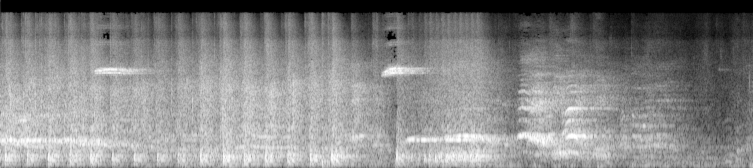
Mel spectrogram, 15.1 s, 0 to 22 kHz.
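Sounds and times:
rhythmic thumping: 0.0s - 7.1s
referee whistle blast: 1.8s - 2.9s, 7.6s - 8.7s.

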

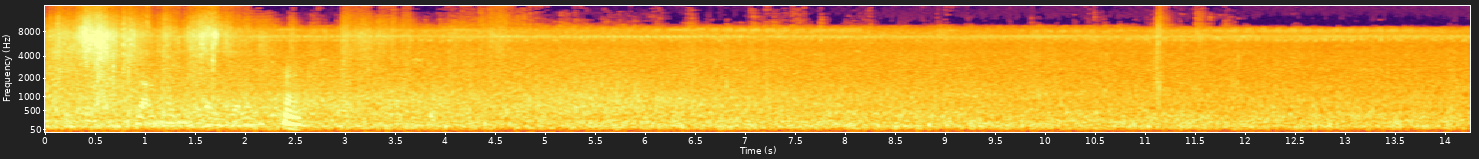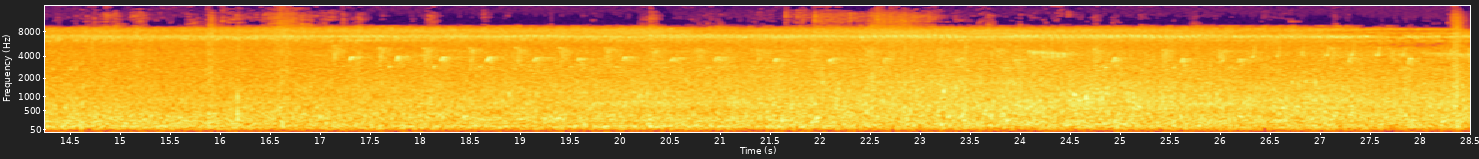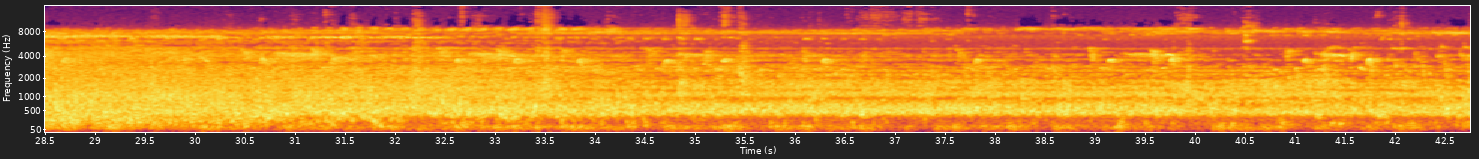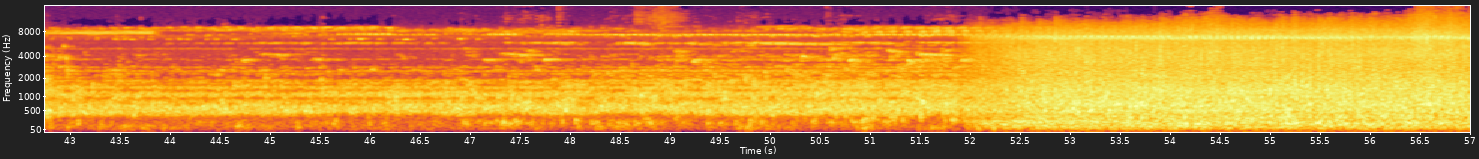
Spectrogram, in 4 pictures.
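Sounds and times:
steady hiss: 0.0s - 37.6s, 51.8s - 57.0s
insects chirping: 0.0s - 57.0s.

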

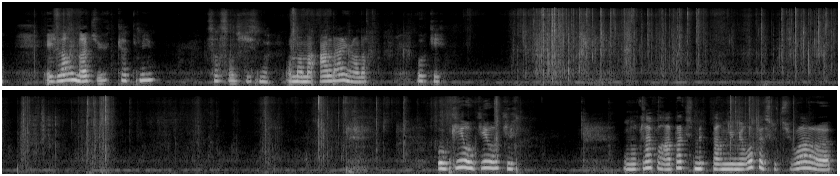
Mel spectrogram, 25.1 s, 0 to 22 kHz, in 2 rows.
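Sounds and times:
plastic bags crinkling: 7.6s - 20.3s, 23.0s - 24.6s.

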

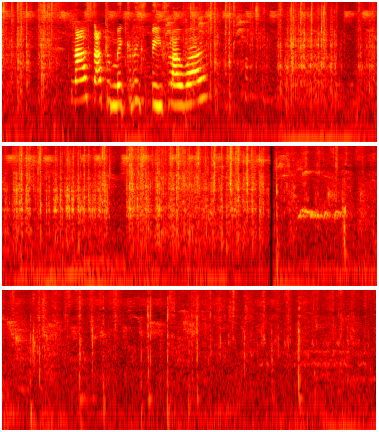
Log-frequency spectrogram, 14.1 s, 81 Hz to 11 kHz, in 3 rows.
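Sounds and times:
plastic packet crinkling: 0.0s - 11.0s.

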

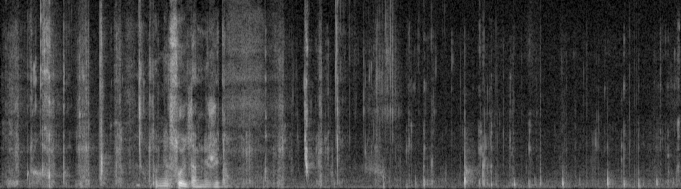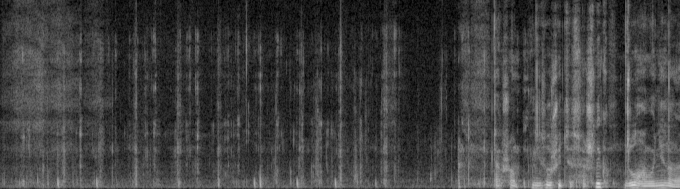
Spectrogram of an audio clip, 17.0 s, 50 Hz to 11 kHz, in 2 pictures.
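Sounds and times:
person chewing food: 0.0s - 2.0s, 2.8s - 15.3s.

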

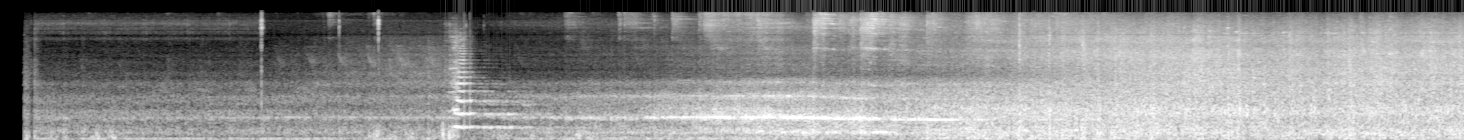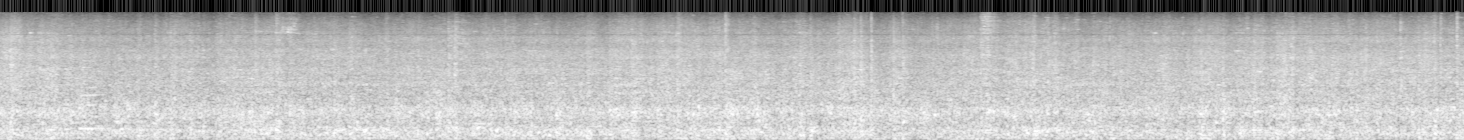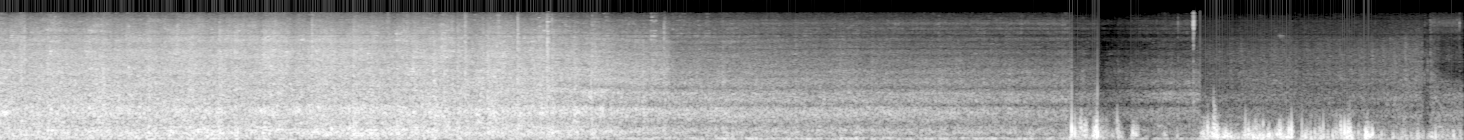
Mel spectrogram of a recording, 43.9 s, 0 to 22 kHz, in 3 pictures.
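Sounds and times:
freight train rumbling past: 0.3s - 43.9s
train horn: 4.4s - 11.1s, 15.3s - 16.1s.

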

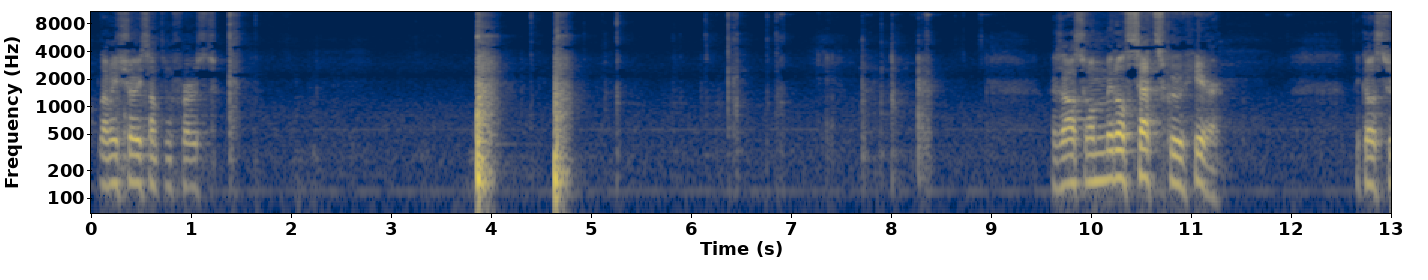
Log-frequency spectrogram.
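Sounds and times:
sharp knocks on workbench: 3.8s - 4.9s.

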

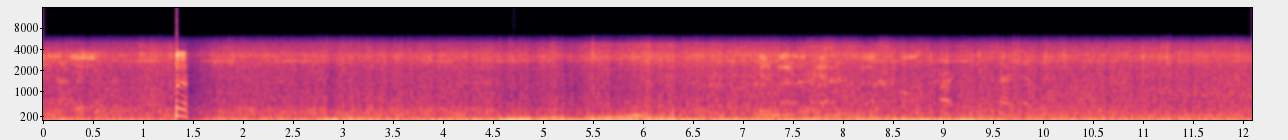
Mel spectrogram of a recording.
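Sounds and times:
street traffic: 0.0s - 12.0s
car engine idling: 6.2s - 12.0s.

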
